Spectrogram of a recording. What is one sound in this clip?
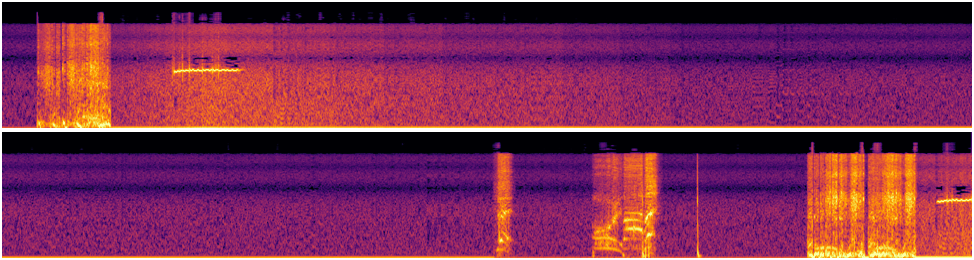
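Football players crash together in a tackle in a video game.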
